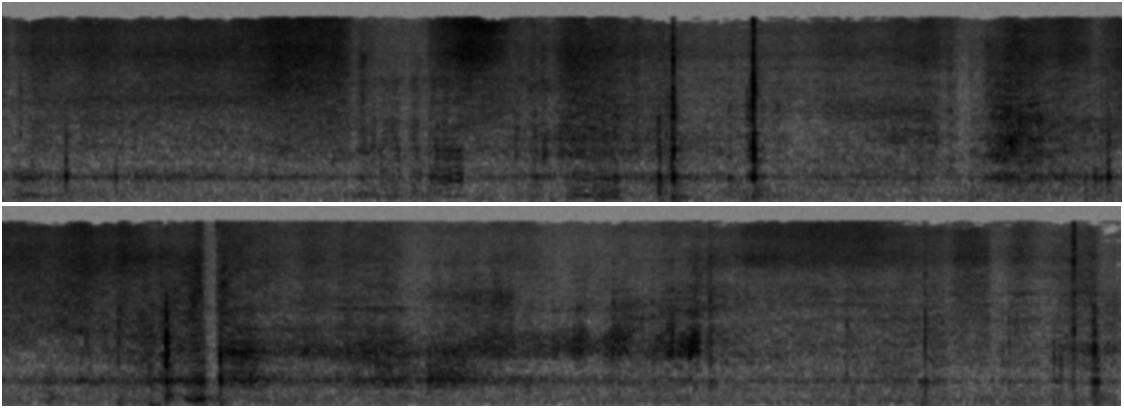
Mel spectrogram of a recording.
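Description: Long acrylic nails scratch and rub the glossy paper page of a large hardcover cookbook, open to a full-spread photo of rice terraces. Soft, hissy rubbing swells come and go, broken by a few sharp, bright nail clicks, over a faint steady low hum. The overall level stays quiet and close.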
